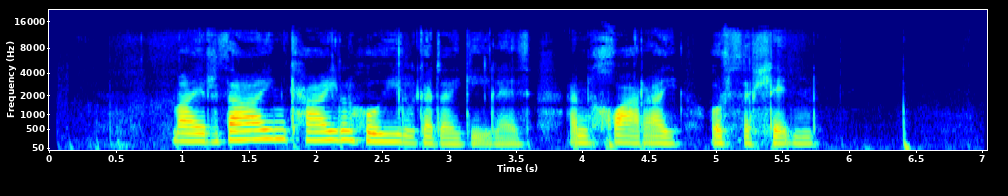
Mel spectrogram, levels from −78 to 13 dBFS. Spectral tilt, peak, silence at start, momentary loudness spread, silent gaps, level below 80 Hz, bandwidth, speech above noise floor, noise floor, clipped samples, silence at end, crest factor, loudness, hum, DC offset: -6.5 dB/octave; -2 dBFS; 0.95 s; 21 LU; none; -52 dBFS; 14.5 kHz; 37 dB; -59 dBFS; under 0.1%; 0.55 s; 22 dB; -22 LUFS; none; under 0.1%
